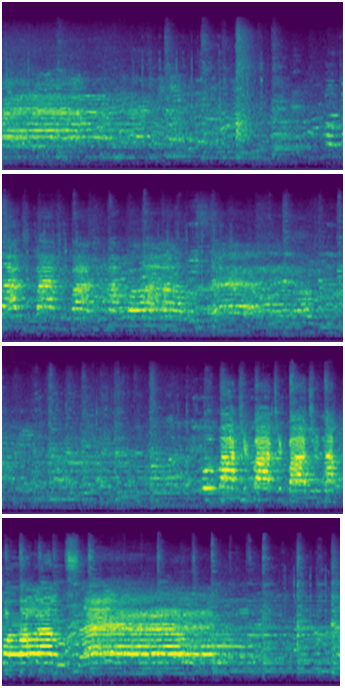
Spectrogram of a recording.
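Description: A man singing, accompanied by a strummed acoustic guitar.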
